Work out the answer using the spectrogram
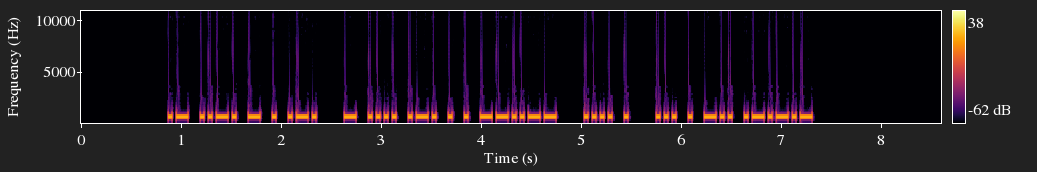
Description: Morse code, heard as a keyed tone, about 32 wpm, 700 Hz. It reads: AFTER THREE, HE SED.
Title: Sentences from Top 200 Words and Abbreviations 30wpm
